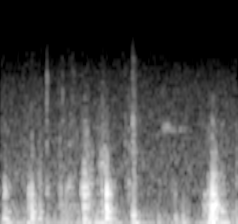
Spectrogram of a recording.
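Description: Soft, irregular clicks and taps of a plastic action figure being handled and posed by hand.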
